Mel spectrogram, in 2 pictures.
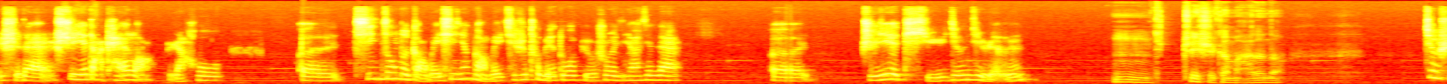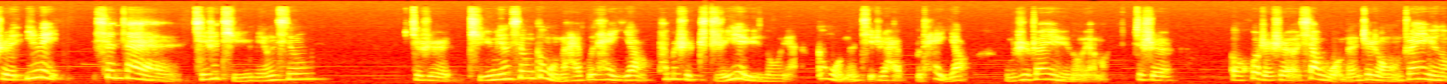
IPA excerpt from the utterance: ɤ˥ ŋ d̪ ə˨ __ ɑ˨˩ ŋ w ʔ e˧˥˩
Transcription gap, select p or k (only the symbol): k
